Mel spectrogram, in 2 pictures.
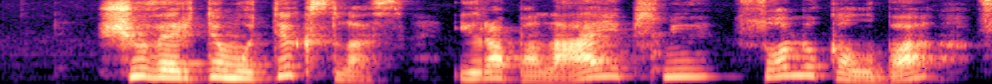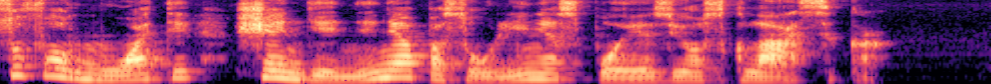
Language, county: Lithuanian, Panevėžys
